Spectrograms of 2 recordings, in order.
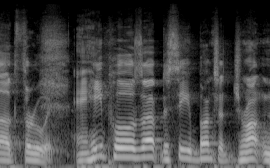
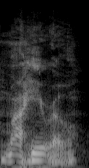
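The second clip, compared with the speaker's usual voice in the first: mock adoration; 4 semitones lower, 6 dB quieter than usual. Fan gazing at a picture.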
